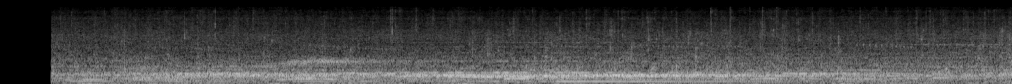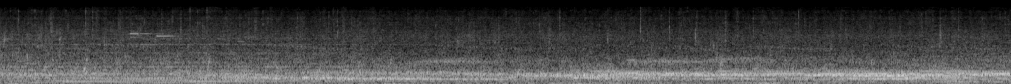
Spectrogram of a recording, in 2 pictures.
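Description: Swamp ambience: water pouring and trickling steadily, with low held tones that shift in pitch every few seconds and faint moaning calls. It starts abruptly about half a second in.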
